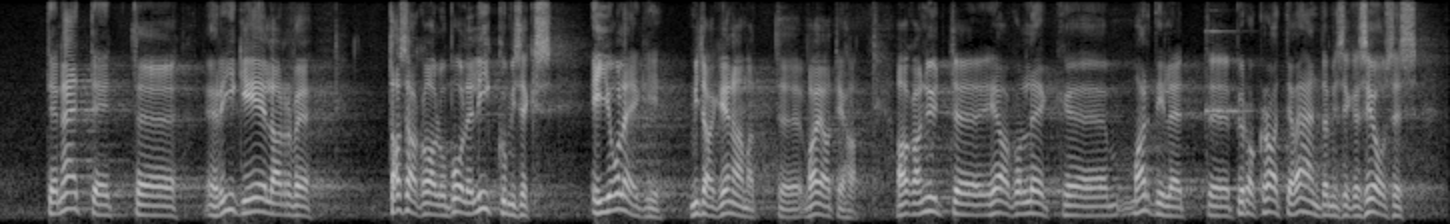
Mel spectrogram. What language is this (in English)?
Estonian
